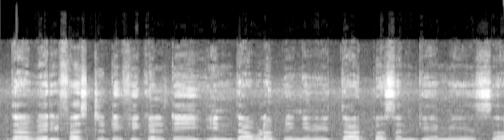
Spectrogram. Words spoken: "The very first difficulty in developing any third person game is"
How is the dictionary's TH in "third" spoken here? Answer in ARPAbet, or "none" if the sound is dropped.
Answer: T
